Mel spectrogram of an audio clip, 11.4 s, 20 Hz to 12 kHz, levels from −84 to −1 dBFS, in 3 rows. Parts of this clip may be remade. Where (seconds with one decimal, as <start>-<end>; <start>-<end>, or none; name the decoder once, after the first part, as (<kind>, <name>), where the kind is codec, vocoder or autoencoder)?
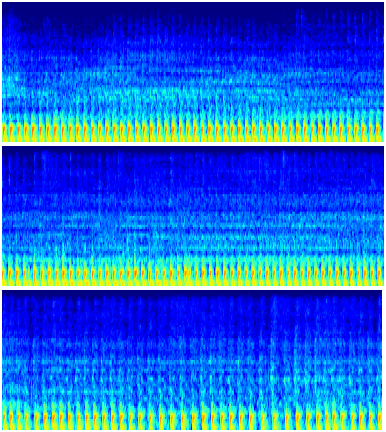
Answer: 4.1-5.7 (codec, SNAC)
